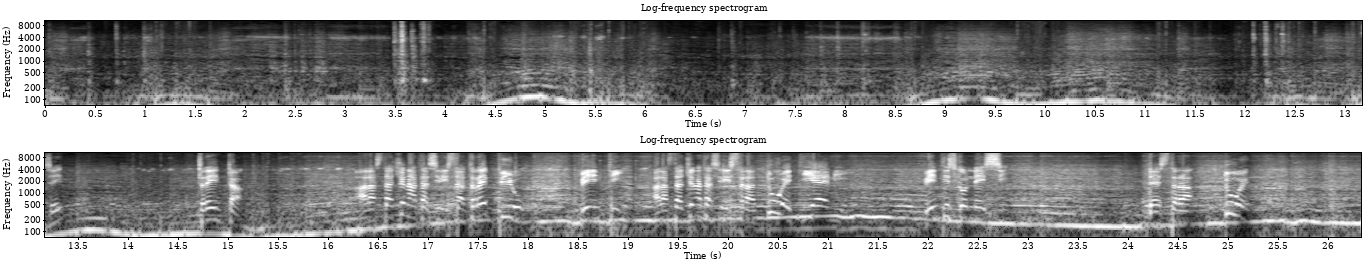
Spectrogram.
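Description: A four-cylinder rally car engine revs up and down through the gears.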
